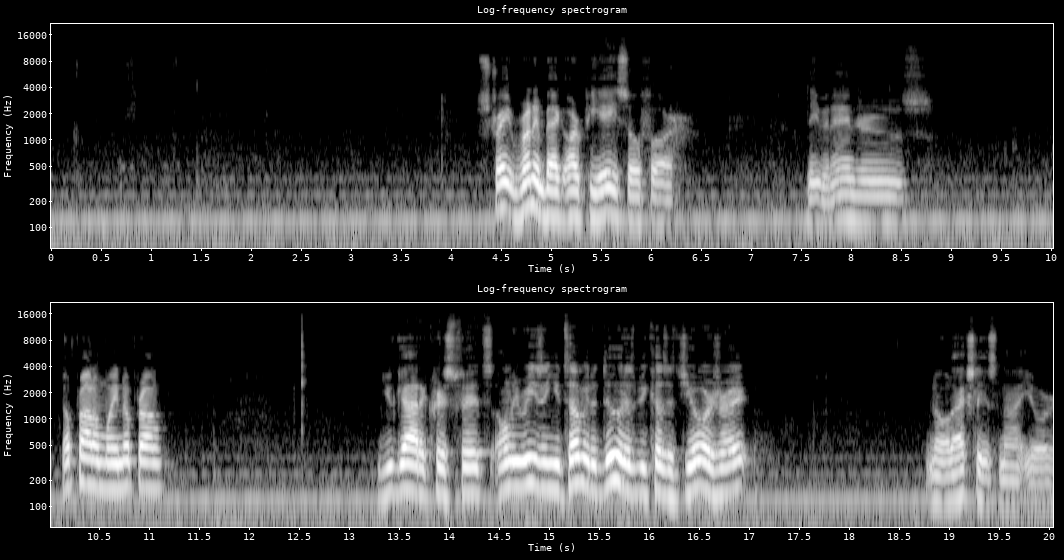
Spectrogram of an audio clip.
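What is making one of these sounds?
Trading cards slide and rustle softly as they are shuffled by hand.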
